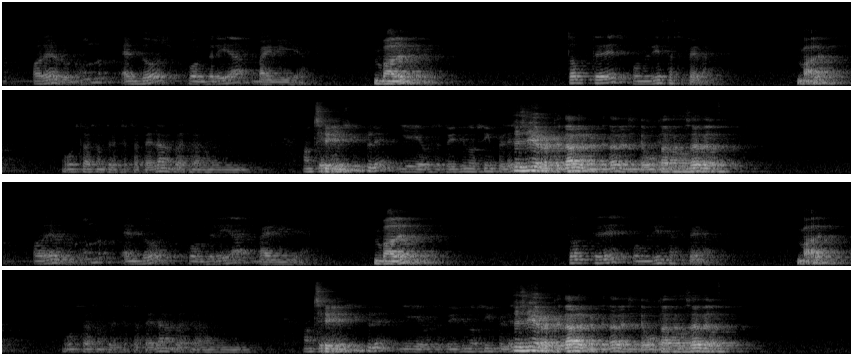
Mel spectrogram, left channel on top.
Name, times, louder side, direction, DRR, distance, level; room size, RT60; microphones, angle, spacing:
voice 1, 0.3-0.9 1.2-3.1 4.0-4.3 5.7-7.1 9.1-10.9 11.3-13.7 15.0-15.7, left 2 dB, 40° left, 4 dB, 0.7 m, -40 dB
voice 2, 3.7-4.1 8.0-8.3 11.6-11.9 13.6-15.7, equal, ahead, 0 dB, 0.8 m, -28 dB
9.5 x 6.3 x 2.5 m, 0.88 s
head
